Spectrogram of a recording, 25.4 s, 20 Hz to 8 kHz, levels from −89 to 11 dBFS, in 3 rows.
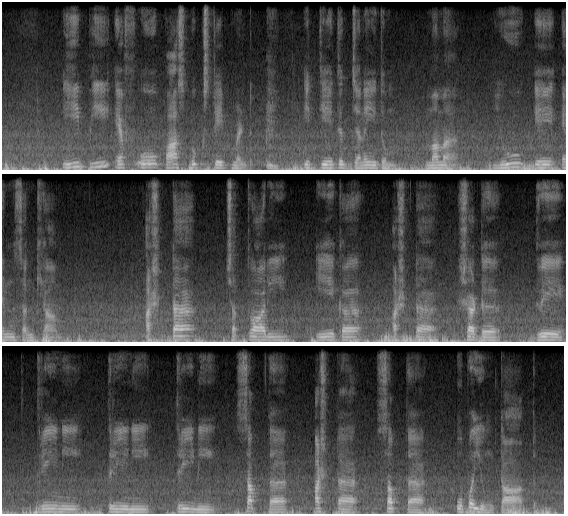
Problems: none marked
